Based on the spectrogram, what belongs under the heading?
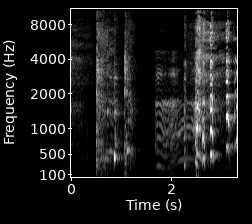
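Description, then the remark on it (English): A harsh, congested, wet phlegmy cough repeats in several loud bursts with a strained, voiced hack in between, with no talking. “Wait, my not singing cough. Sounds worse than the cough.”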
